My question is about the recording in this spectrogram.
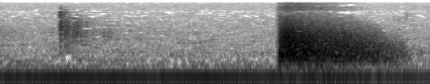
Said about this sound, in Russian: В небесах расцветает фейерверк.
